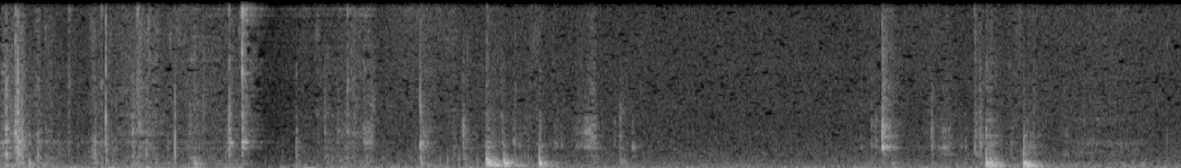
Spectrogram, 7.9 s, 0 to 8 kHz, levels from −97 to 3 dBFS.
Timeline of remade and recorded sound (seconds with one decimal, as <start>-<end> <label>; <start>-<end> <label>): 0.0-1.4 recorded; 1.4-2.5 remade; 2.5-7.9 recorded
